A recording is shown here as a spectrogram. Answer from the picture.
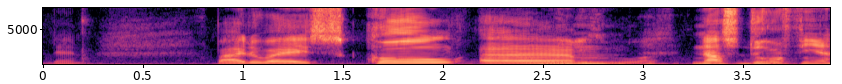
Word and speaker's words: na zdrowie: By the way, Skol, na zdrowie.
